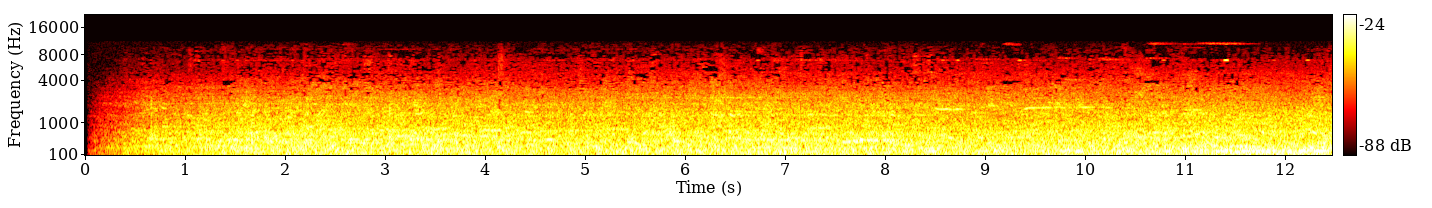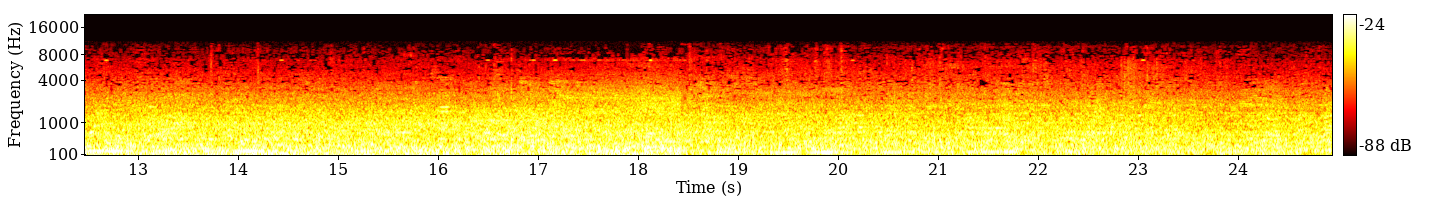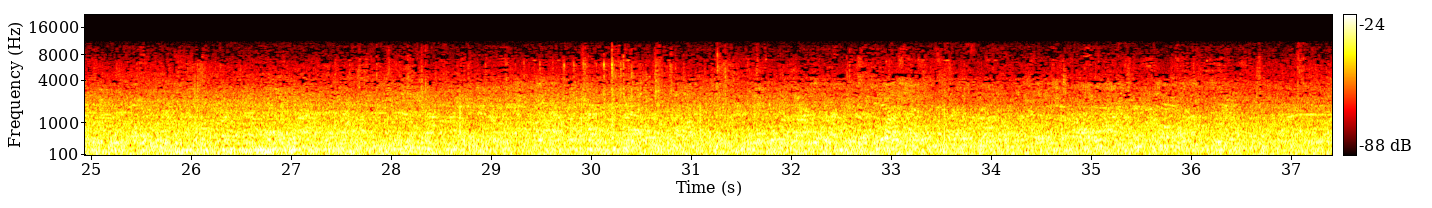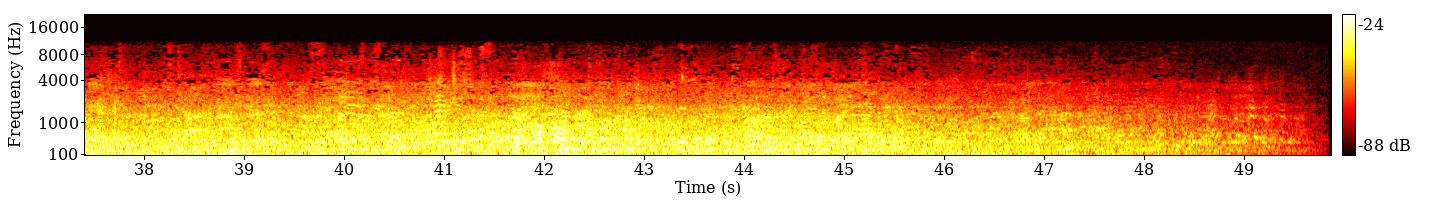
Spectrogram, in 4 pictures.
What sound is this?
Amsterdam Atmos - Museumplein - Crowd, Cobra cafe, 50 businessmen chatter on outside terras + more heard inside trough open doors @ 40 mtr
About 50 businessmen chatter after visiting a convention, very lively, international, English, German and other languages heard. Faint traffic sounds heard in bg. This one recorded @ 40 mtr. See other recordings for different perspectives.
ambience, atmosphere, chat, crowd, male, people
